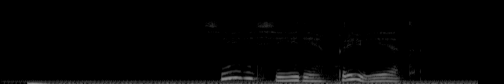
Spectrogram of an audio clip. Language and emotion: Russian, neutral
